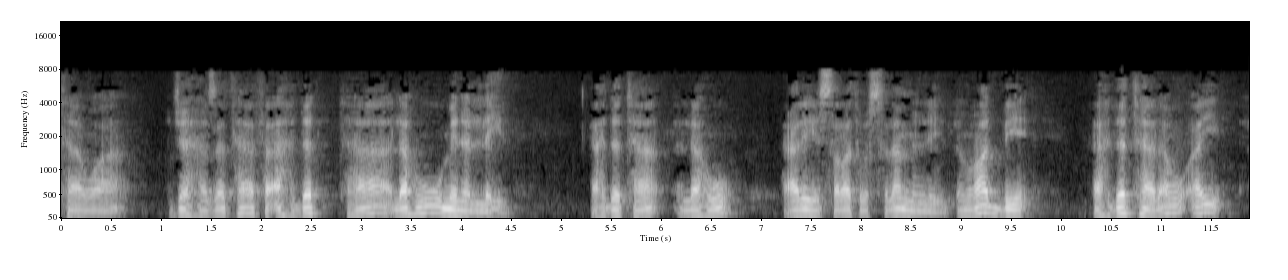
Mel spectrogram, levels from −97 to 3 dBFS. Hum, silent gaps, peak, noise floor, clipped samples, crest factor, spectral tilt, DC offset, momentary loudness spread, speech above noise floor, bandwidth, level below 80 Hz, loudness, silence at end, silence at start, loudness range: none; none; 0 dBFS; -63 dBFS; under 0.1%; 20 dB; -6.5 dB/octave; under 0.1%; 11 LU; 44 dB; 8 kHz; -48 dBFS; -20 LUFS; 0.25 s; 0 s; 3 LU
